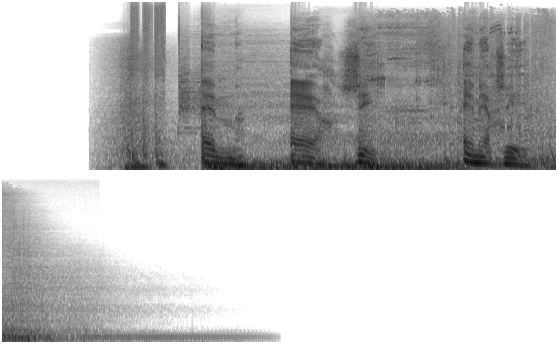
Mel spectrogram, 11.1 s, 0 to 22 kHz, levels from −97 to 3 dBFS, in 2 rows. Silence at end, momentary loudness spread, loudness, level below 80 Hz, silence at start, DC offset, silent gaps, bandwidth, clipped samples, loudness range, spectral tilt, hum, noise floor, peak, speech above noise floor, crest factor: 5 s; 14 LU; -14 LUFS; -22 dBFS; 1.1 s; under 0.1%; none; over 20 kHz; under 0.1%; 10 LU; -4 dB/octave; none; -59 dBFS; 0 dBFS; 49 dB; 18 dB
